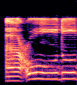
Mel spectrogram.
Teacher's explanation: Dibaca panjang 2 harokat dan dinamakan mad tabi'i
